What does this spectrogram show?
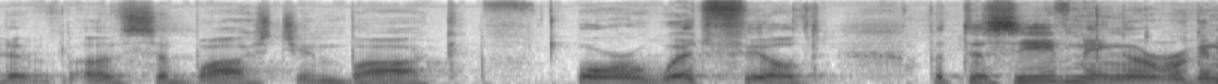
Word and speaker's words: Whitefield: and it's it's spelled Whi Tfield, but it's pronounced Whitfield, not Whitefield.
